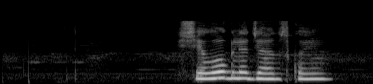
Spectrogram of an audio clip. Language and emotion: Russian, neutral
